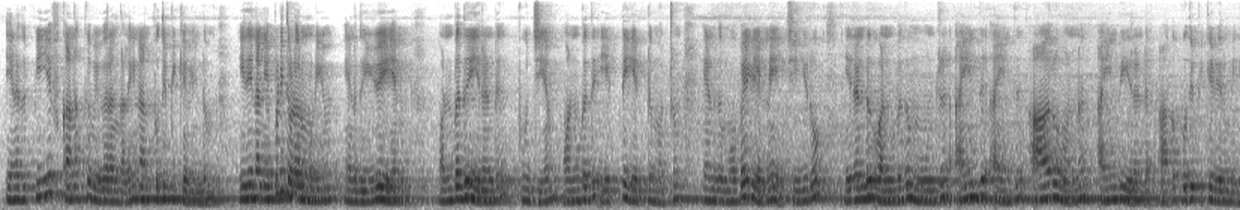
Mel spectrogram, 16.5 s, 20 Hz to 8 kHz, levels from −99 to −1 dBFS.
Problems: constant background noise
